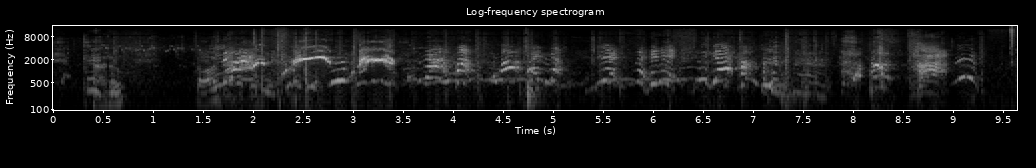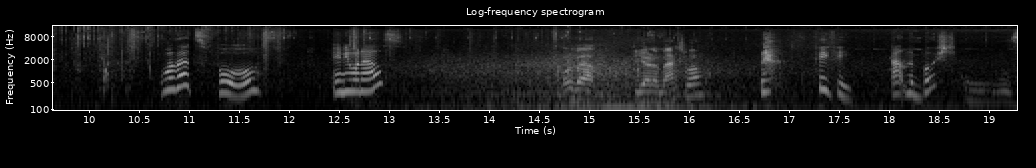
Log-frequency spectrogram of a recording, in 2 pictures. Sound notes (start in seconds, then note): 1.7 screams; 16.7 laughs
